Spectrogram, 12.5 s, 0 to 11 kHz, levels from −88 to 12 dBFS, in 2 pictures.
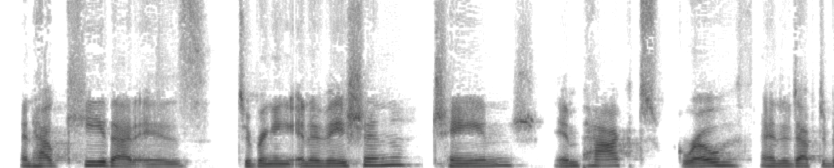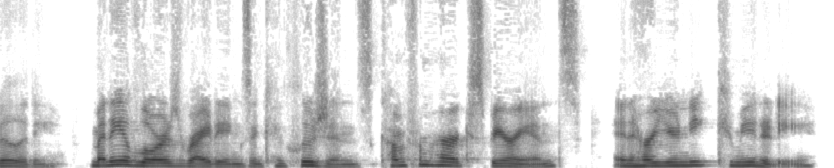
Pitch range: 155-195 Hz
